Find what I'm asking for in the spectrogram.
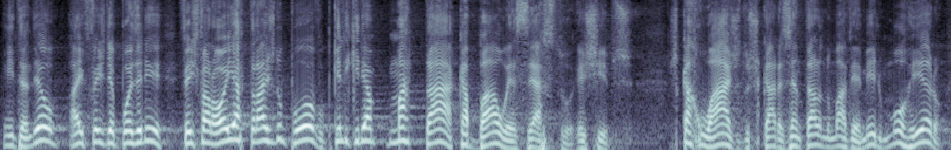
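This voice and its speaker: A Brazilian man preaches in a casual, slang-filled way, dropping to hushed asides and then rising into loud, dramatic storytelling. His voice sits fairly high for a man. Long reverb from a large hall trails after his words. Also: lively intonation, fairly quick. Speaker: pastor. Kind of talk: sermon with personal storytelling.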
